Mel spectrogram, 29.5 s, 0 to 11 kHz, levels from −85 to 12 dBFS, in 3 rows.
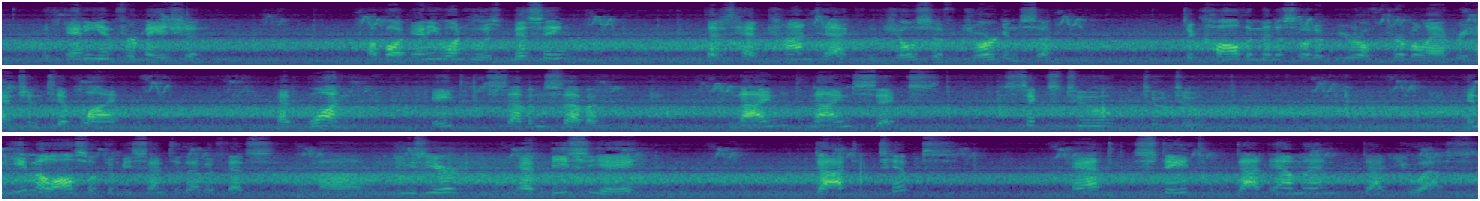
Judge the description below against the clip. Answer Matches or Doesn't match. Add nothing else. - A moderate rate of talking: Doesn't match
